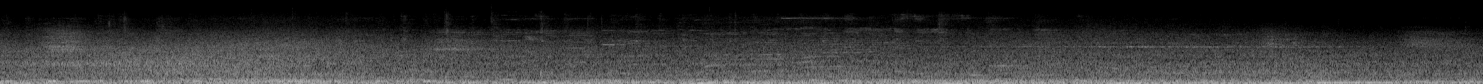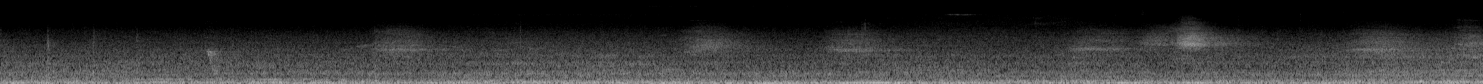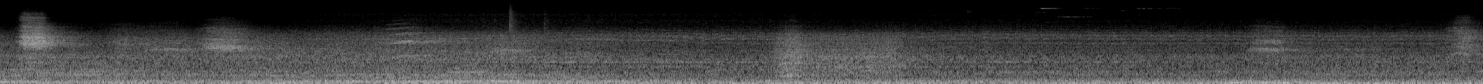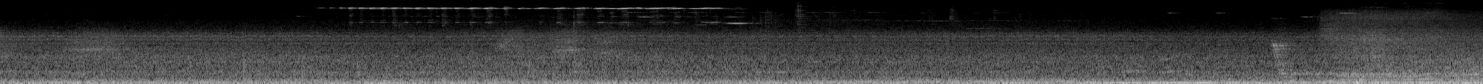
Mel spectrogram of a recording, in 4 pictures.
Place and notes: neoscenes: Broadway Center garage entrance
